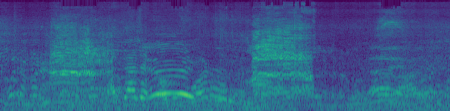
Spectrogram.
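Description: Young goats bleating at a busy goat market, with several wavering calls close by over a constant murmur of voices from the crowd.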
